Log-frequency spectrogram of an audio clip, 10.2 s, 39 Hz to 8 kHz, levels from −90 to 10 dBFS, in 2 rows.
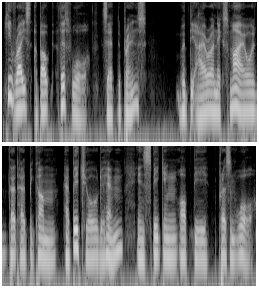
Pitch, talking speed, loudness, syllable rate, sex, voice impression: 120 Hz, 140 wpm, -18 LUFS, 4.4 syllables/s, male, masculine, middle-aged, slightly relaxed, slightly soft, slightly muffled, raspy, sincere, mature, friendly, reassuring, wild, kind, modest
